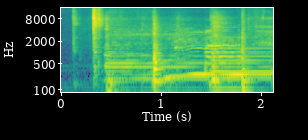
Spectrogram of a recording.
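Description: Acoustic guitar being strummed, with a man's voice singing a long held note over it from about a second in.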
